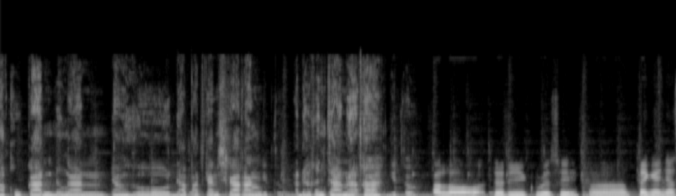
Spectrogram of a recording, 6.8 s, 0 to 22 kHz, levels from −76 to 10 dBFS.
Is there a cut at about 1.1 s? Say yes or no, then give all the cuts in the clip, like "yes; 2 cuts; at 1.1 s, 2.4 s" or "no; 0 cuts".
yes; 2 cuts; at 1.1 s, 2.8 s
